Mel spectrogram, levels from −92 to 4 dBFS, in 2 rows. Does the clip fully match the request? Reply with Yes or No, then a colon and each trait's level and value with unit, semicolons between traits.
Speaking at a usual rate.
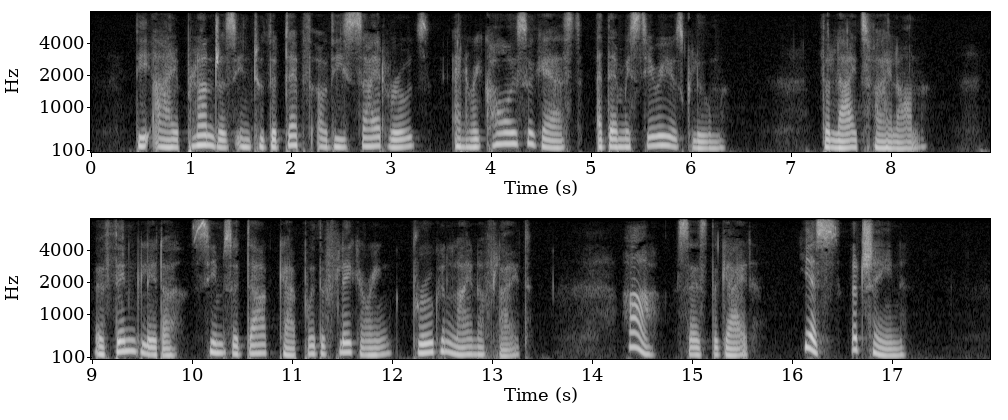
Yes: average, 145 wpm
